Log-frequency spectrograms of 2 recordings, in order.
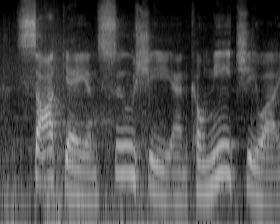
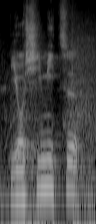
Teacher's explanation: you will pronounce every single kana, so every single syllable basically, for an equal amount of time. And if it's flat like that, then you're speaking Japanese properly and you're gonna make yourself understood.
